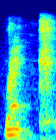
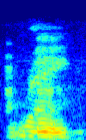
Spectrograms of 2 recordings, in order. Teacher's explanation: the difference between the K and the G is how hard you put the back of your tongue against the back of your throat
